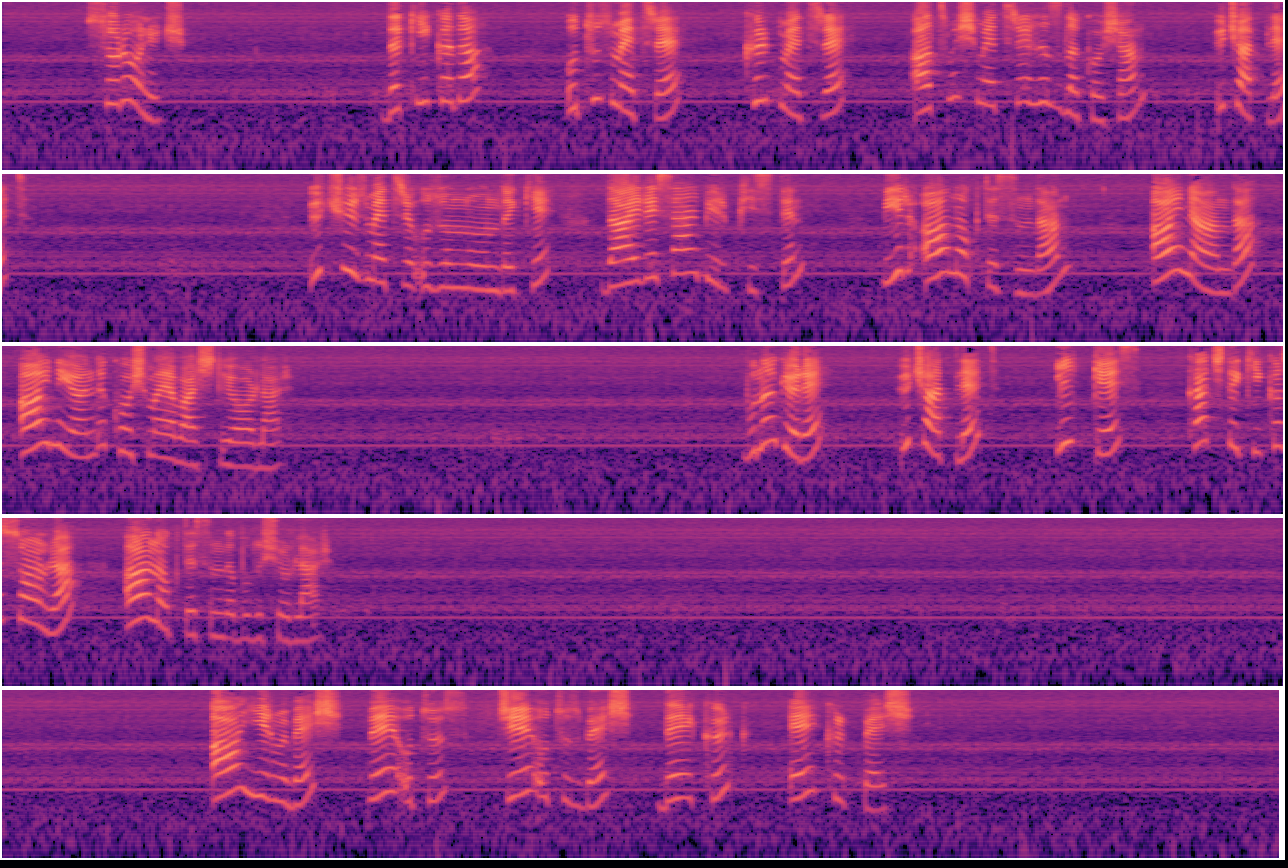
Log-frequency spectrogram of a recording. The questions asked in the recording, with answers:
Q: Buna göre 3 atlet ilk kez kaç dakika sonra A noktasında buluşurlar?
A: Doğru cevap B 30.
